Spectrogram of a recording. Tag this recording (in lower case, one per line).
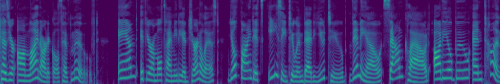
speech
